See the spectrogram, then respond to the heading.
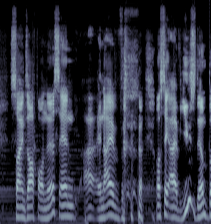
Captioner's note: laughing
